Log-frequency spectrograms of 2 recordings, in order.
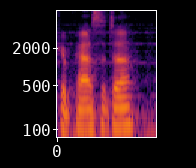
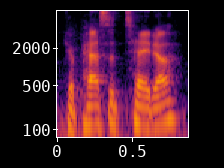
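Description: First: The word is said with four syllables. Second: The word is said with five syllables. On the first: The speaker calls it right. "although I got it right already" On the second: The speaker calls it wrong. "still saying it wrong"

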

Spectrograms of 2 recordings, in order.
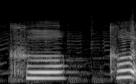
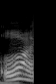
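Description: First: The word is said with Mandarin pronunciation. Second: The word is said with Taiwanese pronunciation. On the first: "we pronounce 鹅鹅 is in Mandarin Chinese" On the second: "鹅啊 is Taiwanese"

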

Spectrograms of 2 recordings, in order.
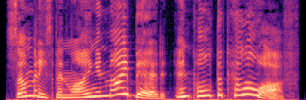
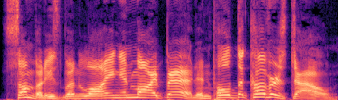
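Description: First: It is said in a middle-sized voice. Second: It is growled in a great big voice.

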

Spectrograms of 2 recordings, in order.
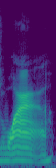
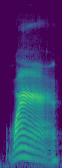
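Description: First: It is said in a plain voice. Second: It is said in a Wario impression.

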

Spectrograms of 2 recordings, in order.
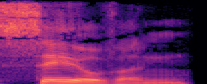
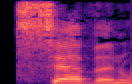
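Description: First: The vowel is stretched into two vowel sounds. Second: The vowel is short and simple. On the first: This is how the old dialect said it. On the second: This is the modern way of saying it.

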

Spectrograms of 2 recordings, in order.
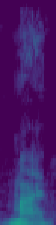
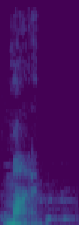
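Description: First: The word is said forcefully, with attitude. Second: The word is said plainly, without attitude. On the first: The speaker calls it right. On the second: The speaker calls it wrong.

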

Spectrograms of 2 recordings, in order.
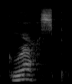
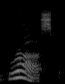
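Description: First: The word is said in a Yorkshire accent. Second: The word is said in the speaker's usual accent. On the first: "if you were from Yorkshire, you would say grasp" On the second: "But the way I say it, is grasp"

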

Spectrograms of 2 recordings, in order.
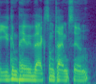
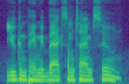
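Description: First: It is said in a pointed, pressing tone. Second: It is said in a relaxed, easygoing tone. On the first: Repayment is expected soon. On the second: Repayment can wait.

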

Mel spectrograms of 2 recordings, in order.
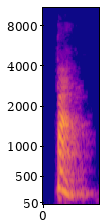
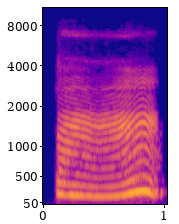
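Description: First: The pitch falls sharply from high. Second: The pitch dips low, then rises. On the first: "І четвертий. Коли ми кажемо, ругаємося" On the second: "третій тон"

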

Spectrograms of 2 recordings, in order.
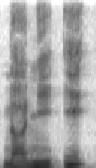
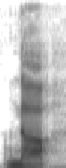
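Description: First: The word ends with an added short clipped 'i'. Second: The word ends plainly on its final syllable. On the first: The speaker calls it right. "ちっちゃいいなんです" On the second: The speaker calls it wrong. "何じゃなくて"

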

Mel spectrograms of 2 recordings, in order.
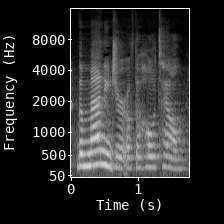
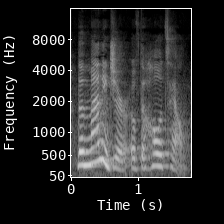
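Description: The two takes are said the same way.

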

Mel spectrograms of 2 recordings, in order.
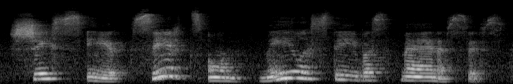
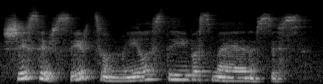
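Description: First: It is said moderately fast. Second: It is said at a fast pace.

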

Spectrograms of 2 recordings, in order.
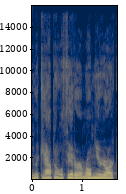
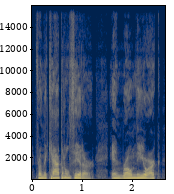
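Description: First: The phrase is spoken at a normal, quick pace. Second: The phrase is spoken very slowly and deliberately. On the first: The speaker calls it wrong. "I'm mispronouncing everything" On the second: The speaker calls it right. "I'll say it really slowly"

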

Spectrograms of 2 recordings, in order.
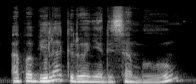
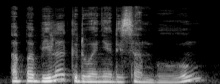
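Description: No difference in how they are said.

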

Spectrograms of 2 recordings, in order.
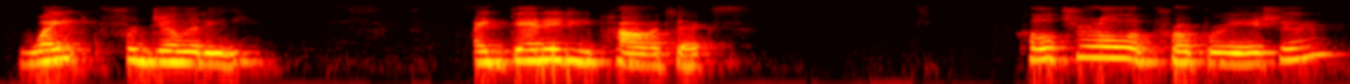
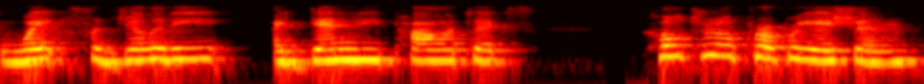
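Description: First: The words are read slowly. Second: The words are read fast.

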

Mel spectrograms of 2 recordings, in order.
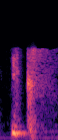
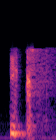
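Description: No difference in how they are said.

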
